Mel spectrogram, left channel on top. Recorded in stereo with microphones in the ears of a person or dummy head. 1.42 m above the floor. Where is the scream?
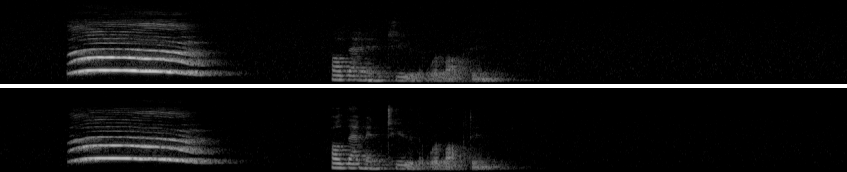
80° left, 7.5 m.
